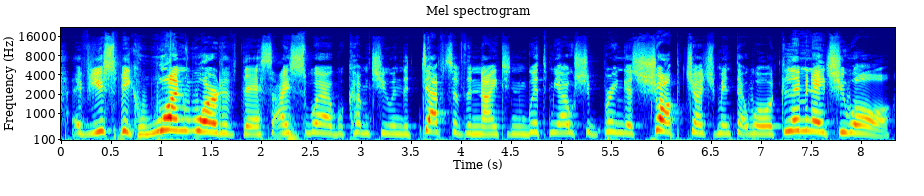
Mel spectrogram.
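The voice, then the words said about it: Theatrical English witch accent. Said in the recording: “I did a witch accent... English witch accent... That was actually a better English accent than I thought she was going to bust out.”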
